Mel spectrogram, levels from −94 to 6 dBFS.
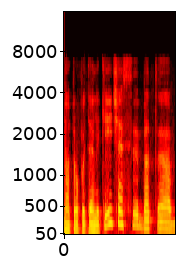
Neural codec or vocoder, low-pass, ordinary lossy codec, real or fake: codec, 16 kHz, 8 kbps, FreqCodec, smaller model; 7.2 kHz; AAC, 64 kbps; fake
